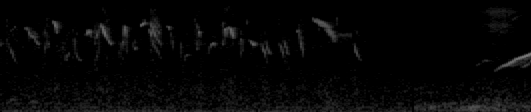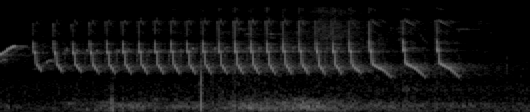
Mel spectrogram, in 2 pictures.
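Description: Songbirds singing: a jumble of quick, high chirps, then after a brief break a rising note and a long, fast trill of repeated down-sweeping notes, about five a second.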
